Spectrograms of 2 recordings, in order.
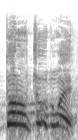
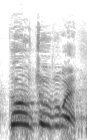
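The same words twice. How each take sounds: First: High put-on country voice; country man voice. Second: High put-on voice of the country man; imitating that guy. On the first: Telling the kid to ditch his shoes in a high voice. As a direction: order it like the old man. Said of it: "I'm like". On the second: Repeating the country man's order in a high voice. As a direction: toss it off like the old man would. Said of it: "Talk like that guy".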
